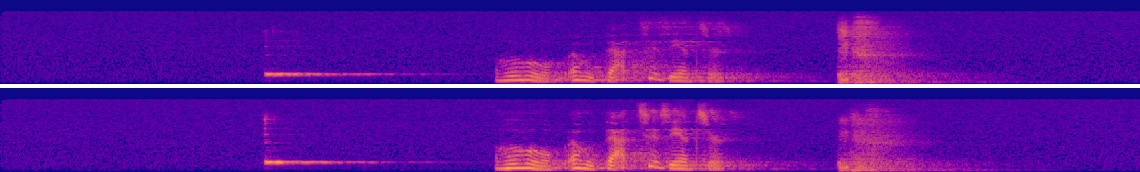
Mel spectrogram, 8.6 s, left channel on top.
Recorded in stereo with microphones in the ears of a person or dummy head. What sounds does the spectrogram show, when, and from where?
2.0 s a cowbell: 60° right (ahead or behind), 3.5 m
3.7 s a woman speaking: 70° right (ahead or behind), 1.1 m
6.3 s breathing: 80° left, 8.5 m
